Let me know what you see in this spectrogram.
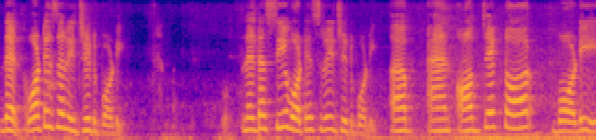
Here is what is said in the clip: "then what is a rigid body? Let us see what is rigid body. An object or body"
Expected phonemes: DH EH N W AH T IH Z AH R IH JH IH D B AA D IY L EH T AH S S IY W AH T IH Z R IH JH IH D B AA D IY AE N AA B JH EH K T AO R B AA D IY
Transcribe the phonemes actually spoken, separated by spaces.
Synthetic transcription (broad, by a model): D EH N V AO T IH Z AH R IH JH IH D B AA D IY N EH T AH S S IY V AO T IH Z R IH JH IH D B AA D IY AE N AA B JH EH K T AO R B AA D IY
